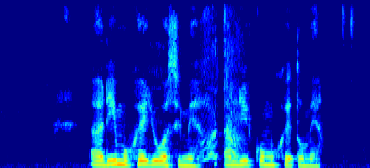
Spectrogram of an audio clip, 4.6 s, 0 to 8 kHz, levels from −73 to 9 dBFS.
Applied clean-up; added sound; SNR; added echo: none; Sneeze; 18 dB; none.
